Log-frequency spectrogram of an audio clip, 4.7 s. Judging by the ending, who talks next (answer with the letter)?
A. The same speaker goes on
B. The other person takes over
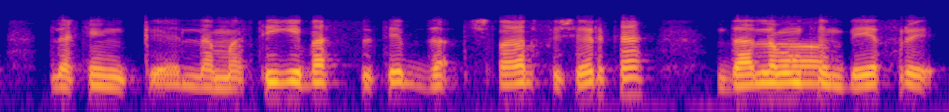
A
